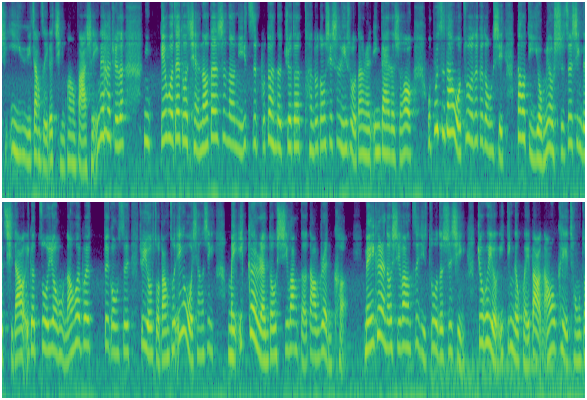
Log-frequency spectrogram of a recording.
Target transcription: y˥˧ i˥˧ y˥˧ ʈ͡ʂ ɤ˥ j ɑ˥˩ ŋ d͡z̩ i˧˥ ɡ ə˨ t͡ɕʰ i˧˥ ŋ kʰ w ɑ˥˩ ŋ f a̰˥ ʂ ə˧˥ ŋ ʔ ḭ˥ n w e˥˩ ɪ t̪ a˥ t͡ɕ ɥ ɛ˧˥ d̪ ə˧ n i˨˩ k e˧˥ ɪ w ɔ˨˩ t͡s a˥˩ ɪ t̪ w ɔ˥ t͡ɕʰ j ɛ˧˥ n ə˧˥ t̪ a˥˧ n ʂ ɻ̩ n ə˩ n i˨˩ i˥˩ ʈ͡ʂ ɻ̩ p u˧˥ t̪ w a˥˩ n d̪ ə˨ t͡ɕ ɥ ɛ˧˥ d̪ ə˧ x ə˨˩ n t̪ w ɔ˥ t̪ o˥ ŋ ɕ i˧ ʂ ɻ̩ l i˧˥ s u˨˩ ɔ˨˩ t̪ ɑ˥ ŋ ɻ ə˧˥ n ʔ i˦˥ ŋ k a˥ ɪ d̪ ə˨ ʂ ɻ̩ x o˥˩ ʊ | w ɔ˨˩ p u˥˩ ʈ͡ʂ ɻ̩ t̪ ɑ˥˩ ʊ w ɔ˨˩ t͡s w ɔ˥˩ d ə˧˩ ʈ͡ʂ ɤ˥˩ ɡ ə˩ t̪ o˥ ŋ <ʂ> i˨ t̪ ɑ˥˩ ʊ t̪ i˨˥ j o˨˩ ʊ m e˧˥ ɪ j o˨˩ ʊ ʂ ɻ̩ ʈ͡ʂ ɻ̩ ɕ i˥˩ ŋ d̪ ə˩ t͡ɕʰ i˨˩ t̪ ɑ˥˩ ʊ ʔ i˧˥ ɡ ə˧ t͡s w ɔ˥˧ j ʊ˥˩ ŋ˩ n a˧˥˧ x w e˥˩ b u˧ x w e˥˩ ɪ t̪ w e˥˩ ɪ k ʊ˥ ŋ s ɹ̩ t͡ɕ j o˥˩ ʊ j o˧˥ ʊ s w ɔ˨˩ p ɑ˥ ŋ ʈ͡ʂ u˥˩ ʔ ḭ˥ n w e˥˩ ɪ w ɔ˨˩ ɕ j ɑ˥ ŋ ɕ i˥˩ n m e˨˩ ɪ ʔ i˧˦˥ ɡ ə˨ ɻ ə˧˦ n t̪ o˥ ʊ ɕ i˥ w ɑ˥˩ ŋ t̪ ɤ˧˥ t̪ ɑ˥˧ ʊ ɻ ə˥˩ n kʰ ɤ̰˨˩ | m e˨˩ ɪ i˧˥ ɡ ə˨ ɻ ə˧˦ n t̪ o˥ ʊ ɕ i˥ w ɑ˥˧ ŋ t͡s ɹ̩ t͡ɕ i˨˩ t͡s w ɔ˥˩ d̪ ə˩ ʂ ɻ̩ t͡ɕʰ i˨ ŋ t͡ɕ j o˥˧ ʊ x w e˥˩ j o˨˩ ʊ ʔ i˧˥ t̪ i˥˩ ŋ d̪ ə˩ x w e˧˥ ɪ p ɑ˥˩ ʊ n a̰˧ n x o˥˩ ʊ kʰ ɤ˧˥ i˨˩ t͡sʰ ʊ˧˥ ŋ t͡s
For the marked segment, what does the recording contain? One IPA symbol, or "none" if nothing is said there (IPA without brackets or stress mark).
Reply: ɕ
